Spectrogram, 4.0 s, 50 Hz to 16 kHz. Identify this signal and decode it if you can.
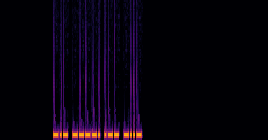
Morse code, heard as a keyed tone, about 46 wpm, 700 Hz. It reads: K9WX
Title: USA Call Signs - 4 Characters - 50wpm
